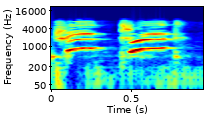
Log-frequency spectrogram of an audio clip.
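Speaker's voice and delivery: high chirpy birdlike tweet tweet; bird tweets. Retold or imitated. Mother to child, imitating a bird's high tweet.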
